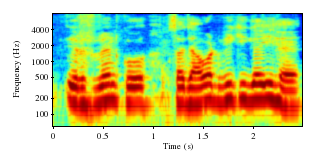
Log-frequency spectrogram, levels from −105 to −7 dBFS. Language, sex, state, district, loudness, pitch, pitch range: Hindi, male, Jharkhand, Garhwa, -11 LUFS, 180 Hz, 160-190 Hz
